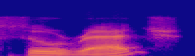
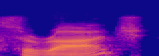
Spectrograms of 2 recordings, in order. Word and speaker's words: Suraj: Mel by the way my name is pronounced as Sue reg uh not Suraj uh but at least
